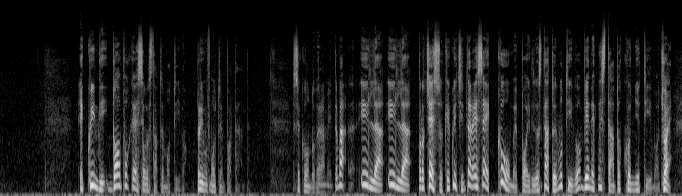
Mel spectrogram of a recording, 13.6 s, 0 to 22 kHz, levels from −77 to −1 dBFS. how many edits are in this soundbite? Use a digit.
6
